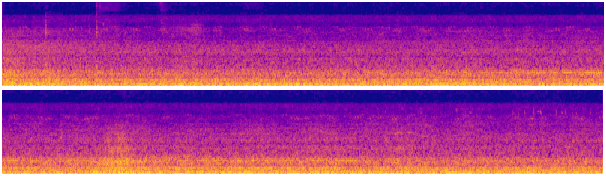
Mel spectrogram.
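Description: Distant rumble of an approaching EXO diesel commuter train, a steady low drone, with a faint thin tone coming in about seven seconds in and fading a few seconds later.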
